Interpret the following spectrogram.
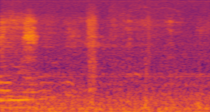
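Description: Steady low rumble of a moving coach's engine and road noise heard inside the passenger cabin. A man's held chanted note of the prayer fades out at the very start.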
